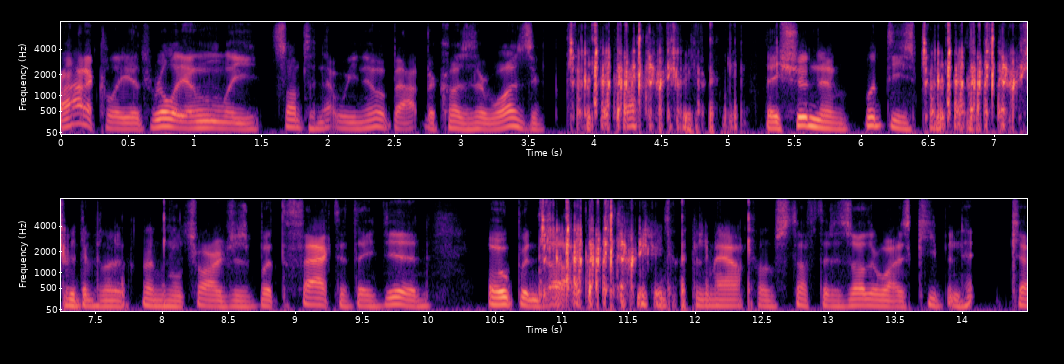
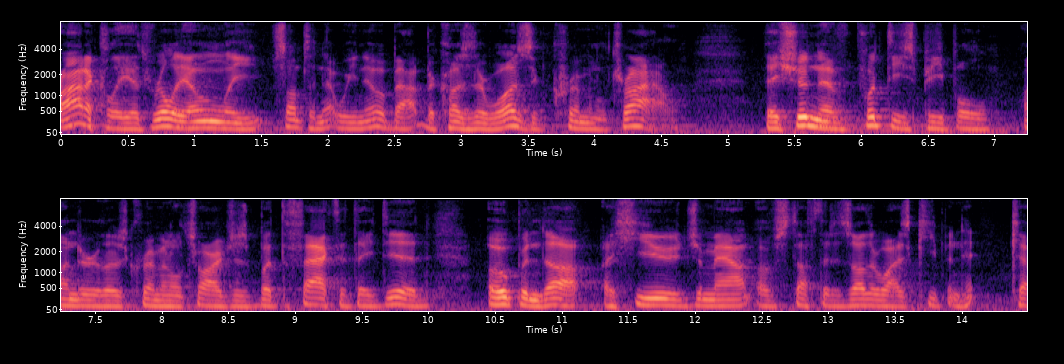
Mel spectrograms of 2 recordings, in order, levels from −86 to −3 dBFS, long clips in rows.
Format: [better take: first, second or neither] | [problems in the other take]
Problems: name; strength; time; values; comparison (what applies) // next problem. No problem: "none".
second | noise reduction (neural diffusion model UNIVERSE++)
